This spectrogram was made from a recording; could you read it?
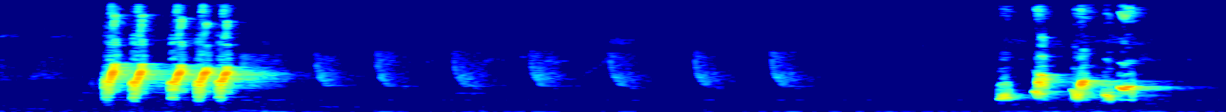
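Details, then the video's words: Stripe-throated bulbul used as a lure: a fast run of four harsh, emphatic chirps fades into a series of soft, evenly spaced ticks. After that comes a typical quick warbled phrase with a slurred ending. "Suara pikat merbah lekir gacor"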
